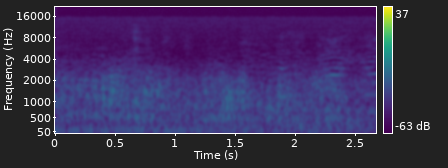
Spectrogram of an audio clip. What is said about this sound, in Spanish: En las imágenes, como le decía, de este video del accidente que el alcalde de Dallas describió como desgarrador, se ve a los dos aviones desmoronarse en el aire después de la coalición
